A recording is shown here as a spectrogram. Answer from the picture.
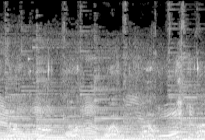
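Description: Background music with a dog yipping and whining over it in short, gliding cries.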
